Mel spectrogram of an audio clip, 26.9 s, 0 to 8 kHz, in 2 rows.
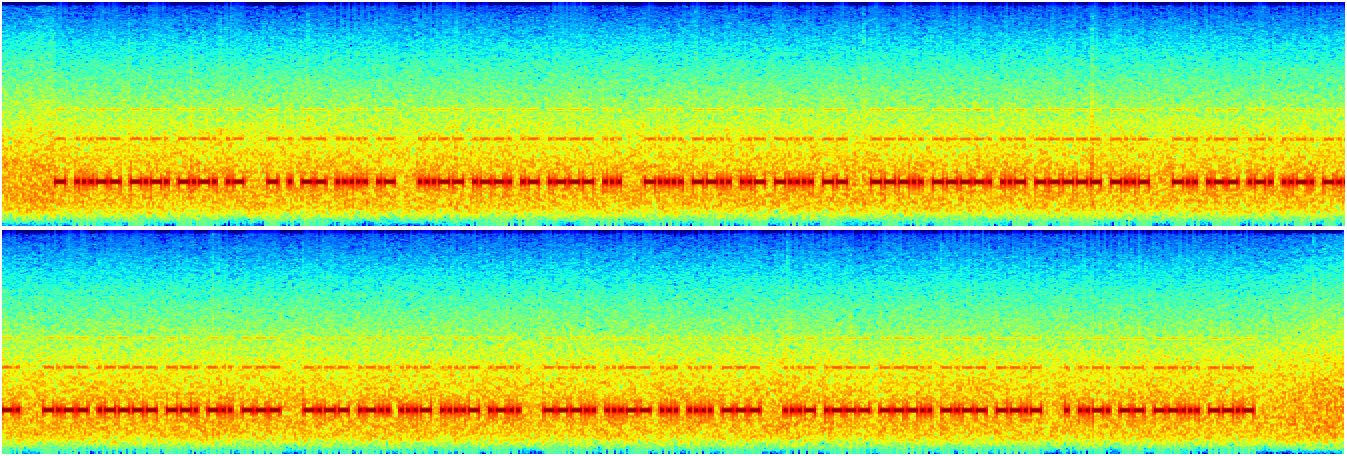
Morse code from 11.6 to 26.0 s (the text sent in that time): DWRFC Y1GDO YLV4L 83SHO VJ8YQ EFM7Q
